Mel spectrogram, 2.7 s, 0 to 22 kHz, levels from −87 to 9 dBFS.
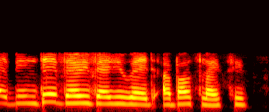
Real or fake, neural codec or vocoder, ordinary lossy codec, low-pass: real; none; none; 3.6 kHz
